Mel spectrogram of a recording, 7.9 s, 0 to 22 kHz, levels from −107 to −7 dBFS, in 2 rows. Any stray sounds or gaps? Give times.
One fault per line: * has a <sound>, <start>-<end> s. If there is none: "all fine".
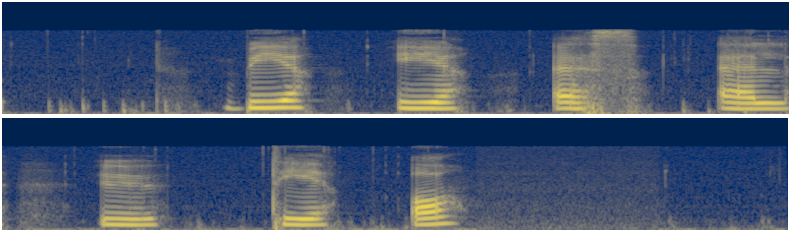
all fine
